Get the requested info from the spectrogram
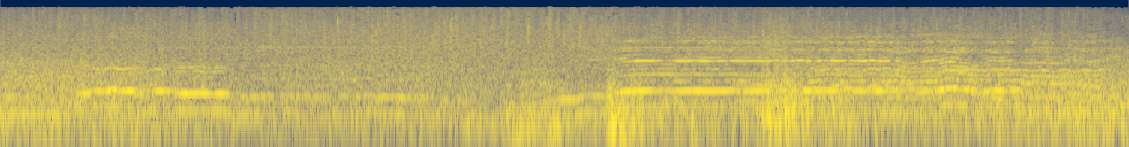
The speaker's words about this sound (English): Wow, that's quite a rain.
